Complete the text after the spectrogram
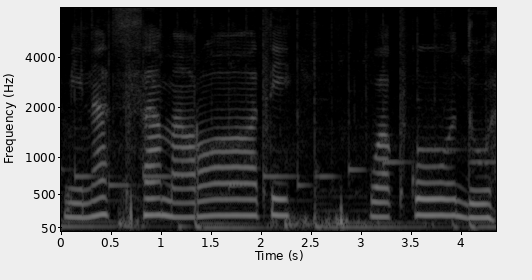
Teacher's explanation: Alif lam syamsiyah yaitu alif lam harus dibaca idgham yaitu dimasukkan ke huruf setelahnya apabila bertemu dengan 14 huruf hijaiyah berikut yaitu ta, tsa, dzal dza, roza sin, syin, sh, bo, tho, d, lam, nun. · huruf alif lam syamsiyah tidak terdengar lalu dilanjutkan ke huruf setelahnya karena dibaca idgam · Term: alif lam samsiah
